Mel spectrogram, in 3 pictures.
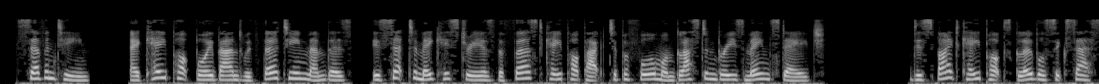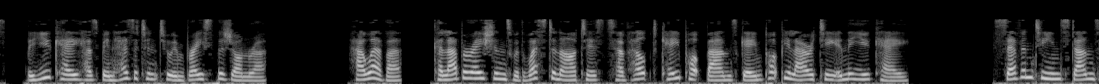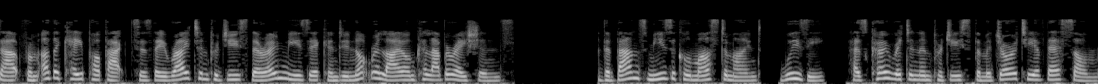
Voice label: English FAST Reading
